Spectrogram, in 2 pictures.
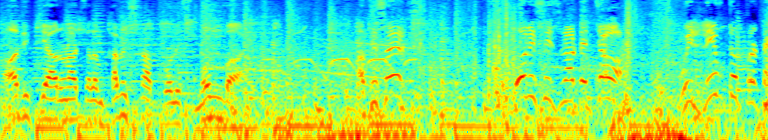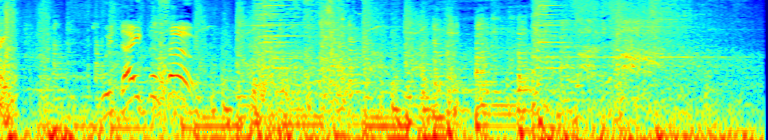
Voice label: Trailer Dialogue Ringtone; Darbar; Rajinikanth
